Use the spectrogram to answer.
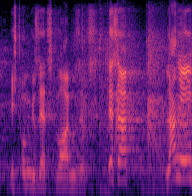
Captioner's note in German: Beifall bei der FDP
